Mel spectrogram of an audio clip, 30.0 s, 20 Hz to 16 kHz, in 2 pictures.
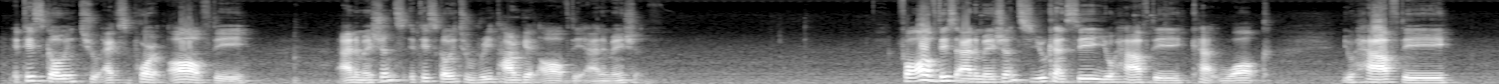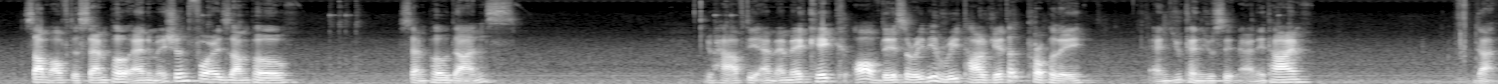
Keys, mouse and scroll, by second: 0.9 drag, 3.1-3.5 drag, 6.1 drag, 8.0 click, 9.8 click, 10.7 scroll up 1, 10.7 scroll down 2, 11.5-13.1 drag, 14.0-14.9 scroll down 6, 14.9-15.4 scroll, 17.1 click, 17.4 click, 18.4 click, 18.6 click, 19.3 scroll, 19.6 click, 20.9-21.4 drag, 22.3 click, 22.5 click, 27.8 click.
